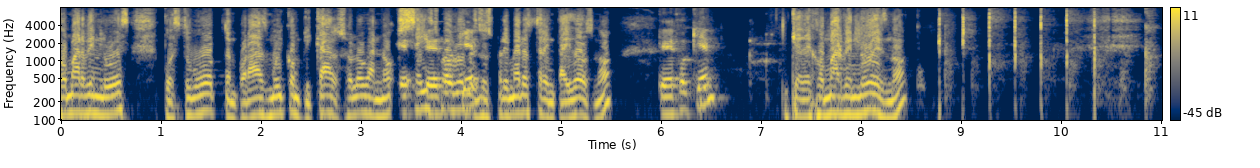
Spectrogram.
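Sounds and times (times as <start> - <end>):
speech: 0.0 - 9.0
applause: 8.8 - 11.0.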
